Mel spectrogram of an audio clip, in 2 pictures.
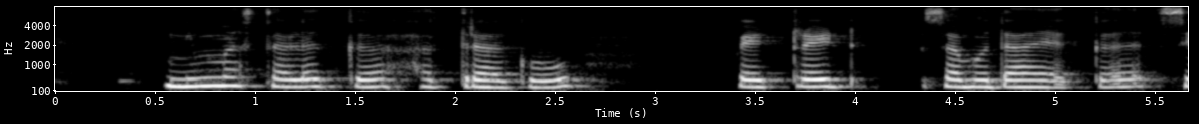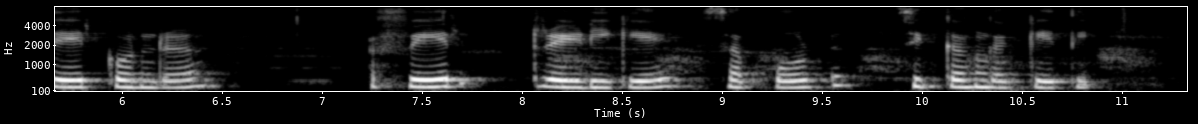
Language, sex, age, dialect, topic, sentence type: Kannada, female, 25-30, Dharwad Kannada, banking, statement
